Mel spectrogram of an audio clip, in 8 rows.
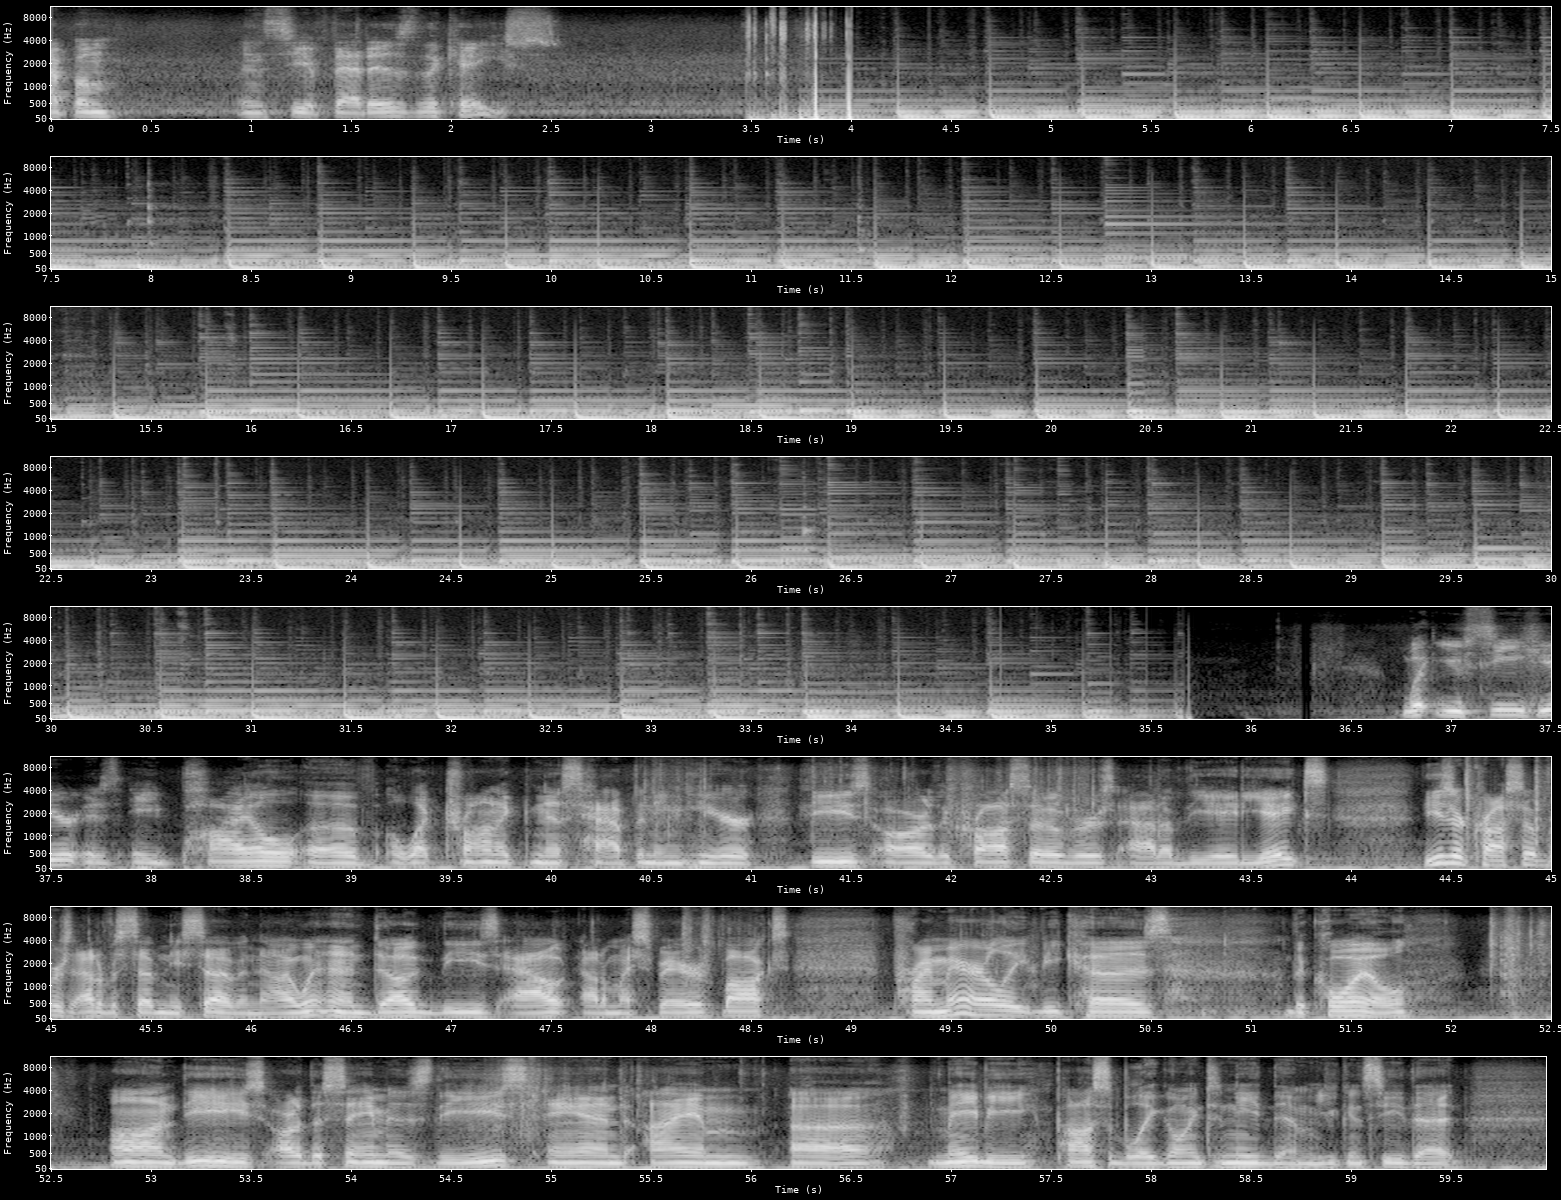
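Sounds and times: guitar music over low beat: 0:03.5 - 0:35.8, 0:39.6 - 0:50.5, 0:53.8 - 0:59.4.

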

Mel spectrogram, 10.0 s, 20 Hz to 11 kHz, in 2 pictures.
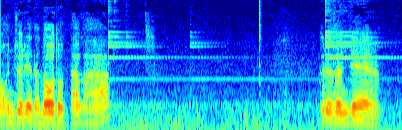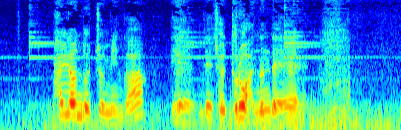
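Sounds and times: faint bell-like ringing tones: 0:00.0 - 0:10.0.

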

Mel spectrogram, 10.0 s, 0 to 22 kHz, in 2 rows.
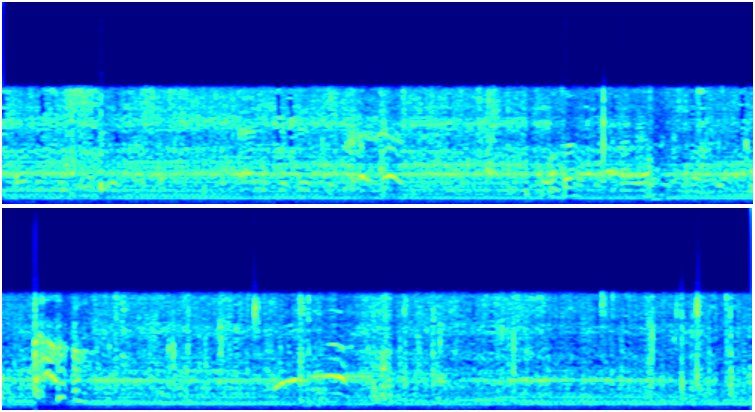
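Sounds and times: steady engine drone: 0:00.0 - 0:10.0.

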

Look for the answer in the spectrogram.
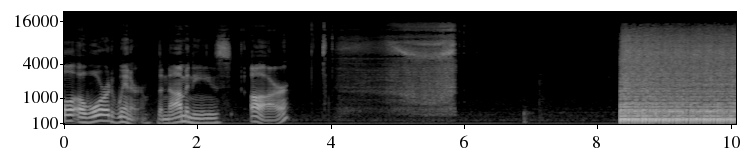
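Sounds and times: rushing hiss-like noise: 0:04.5 - 0:06.0.

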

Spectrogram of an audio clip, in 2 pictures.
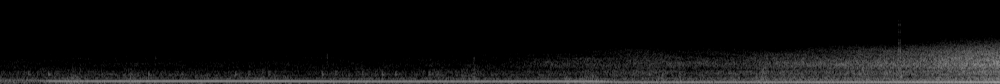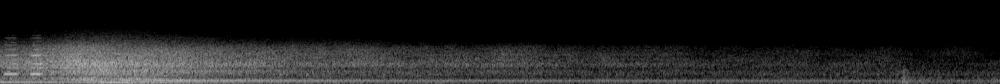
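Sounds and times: car engine cruising: 0:00.0 - 0:20.0.

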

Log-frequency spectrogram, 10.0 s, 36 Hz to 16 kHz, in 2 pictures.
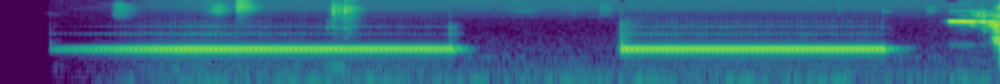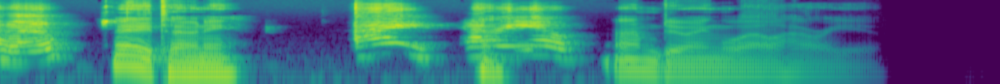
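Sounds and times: telephone ringback tone: 0:00.3 - 0:02.4, 0:03.1 - 0:04.5.

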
